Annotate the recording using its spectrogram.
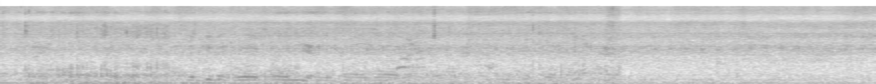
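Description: Indistinct voices over a steady low rumble of city street noise; the rumble and voices drop back about four and a half seconds in.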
